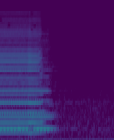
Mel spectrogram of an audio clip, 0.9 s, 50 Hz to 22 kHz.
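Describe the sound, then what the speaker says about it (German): An IVECO truck horn in the Euro Truck Simulator 2 game gives one loud, close blast of under half a second that cuts off sharply, leaving a quiet background. "Hupe haben wir auch."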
